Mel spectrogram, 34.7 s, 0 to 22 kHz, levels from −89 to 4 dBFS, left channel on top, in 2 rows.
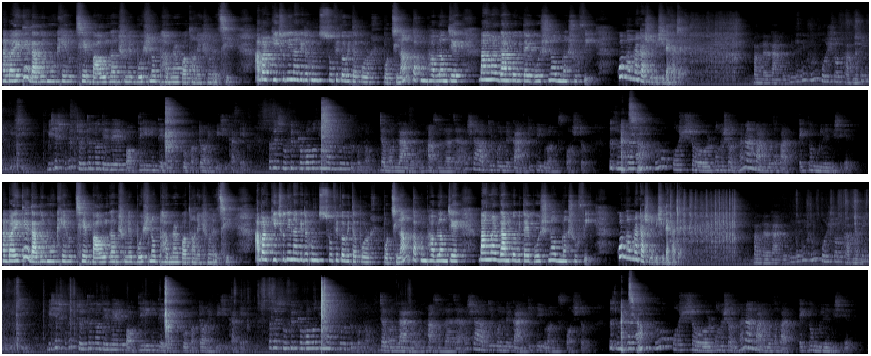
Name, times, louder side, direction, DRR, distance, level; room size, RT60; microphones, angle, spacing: voice 1, 0.0-13.6 29.9-30.1, right 3 dB, 35° right, 4 dB, 0.6 m, -26 dB
sound 1, 13.3-25.6, right 8 dB, 85° right, 0.7 m, -40 dB
voice 2, 15.0-17.8 18.2-29.0 29.5-34.3, equal, 20° left, -4 dB, 2.3 m, -44 dB
6.2 x 5.9 x 6.5 m, 0.77 s
head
